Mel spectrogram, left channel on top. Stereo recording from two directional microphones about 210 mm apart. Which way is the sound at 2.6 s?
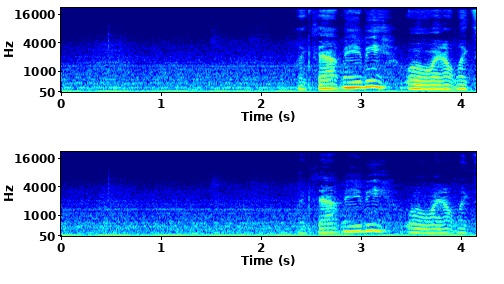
55° left (ahead or behind).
